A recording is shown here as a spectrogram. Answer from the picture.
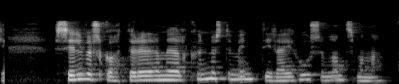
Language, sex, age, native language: Icelandic, female, 30-39, Icelandic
